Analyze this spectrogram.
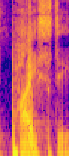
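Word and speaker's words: Paiste: We've been corrected by a listener on our pronunciation of it's Pasty. – Is it Pasty? – Pasty. – Okay. – So they said, make sure next time this comes up, it's Pasty cymbals.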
